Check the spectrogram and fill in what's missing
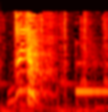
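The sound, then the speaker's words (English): A trivia quiz timer's bright electronic ding chimes out, then settles into a steady, sustained tone that rings on to the end, following a brief burst of noisy, sweeping sound. “The timer gets me.”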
